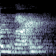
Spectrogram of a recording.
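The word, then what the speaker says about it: knight: हम लोग नाइट का वर्ड मतलब NIGHT नाइट मतलब रात समझते, लेकिन नहीं, ये है आपका नाइट की NIGHT, सेम प्रोनाउंसिएशन है इसका, लेकिन इसको कहा क्या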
